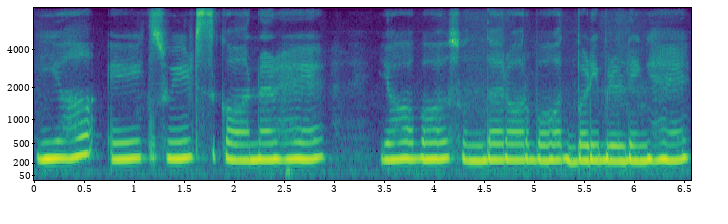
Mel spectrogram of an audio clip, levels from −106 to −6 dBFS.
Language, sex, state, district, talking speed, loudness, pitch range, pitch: Hindi, female, Uttar Pradesh, Muzaffarnagar, 120 wpm, -23 LUFS, 245-265 Hz, 255 Hz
